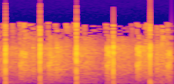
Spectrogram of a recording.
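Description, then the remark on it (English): An audience gives the Lord a clap offering: a dense, steady wash of many hands clapping, with sharper, louder claps standing out at a regular beat roughly three times every second. “Let's give the Lord a clap offering tonight.”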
